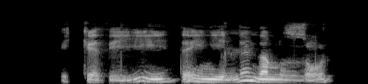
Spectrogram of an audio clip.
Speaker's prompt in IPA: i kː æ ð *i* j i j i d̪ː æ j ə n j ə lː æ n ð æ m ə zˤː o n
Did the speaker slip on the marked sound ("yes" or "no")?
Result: no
